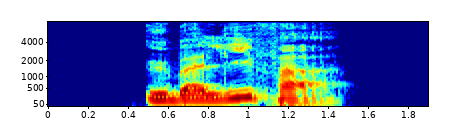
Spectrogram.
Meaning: inflection of überliefern: 1. first-person singular present 2. singular imperative
- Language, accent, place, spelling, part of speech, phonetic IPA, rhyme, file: German, Germany, Berlin, überliefer, verb, [ˌyːbɐˈliːfɐ], -iːfɐ, De-überliefer.ogg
